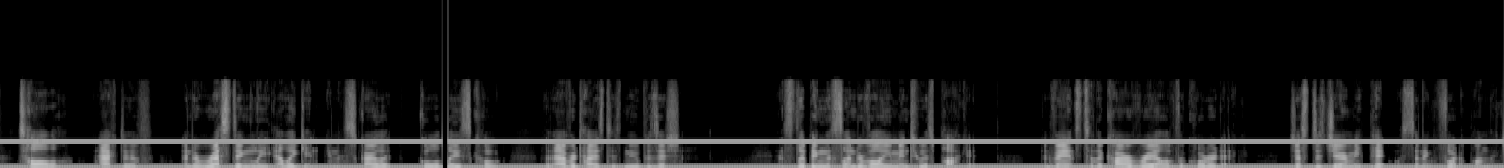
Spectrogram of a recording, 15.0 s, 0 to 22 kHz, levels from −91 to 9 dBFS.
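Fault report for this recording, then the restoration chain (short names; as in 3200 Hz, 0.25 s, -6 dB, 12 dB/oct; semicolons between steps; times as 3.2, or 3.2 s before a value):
hum 60 Hz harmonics 8 -29 dBFS
tone 3600 Hz -27 dBFS
4.43–4.49 gap 57 ms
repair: de-hum 60 Hz, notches 8; notch 3600 Hz, Q 30; interpolate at 4.43, 57 ms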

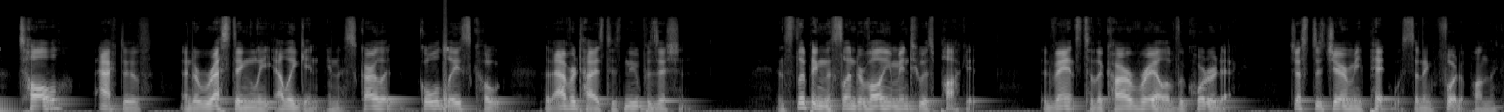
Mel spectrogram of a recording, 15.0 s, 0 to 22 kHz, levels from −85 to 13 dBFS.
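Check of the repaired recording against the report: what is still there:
none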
